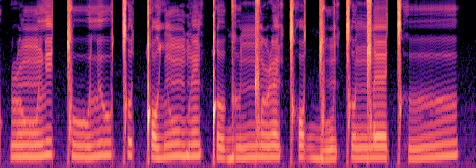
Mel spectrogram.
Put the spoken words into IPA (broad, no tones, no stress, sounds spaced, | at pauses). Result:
ɭ ũː lʲ e ǀ uː lʲ uː ǀ ɤ ǃ ɔ ʎ ũː b ẽ ǃ ɤ ɡ ɯ ŋ͡ǁ ũ ɭ ɛ̃ ǀʰ ɔ ɡ͡ǀ ũ ǀ ɤ ŋ͡ǁ ɛː ǀʰ ɯː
